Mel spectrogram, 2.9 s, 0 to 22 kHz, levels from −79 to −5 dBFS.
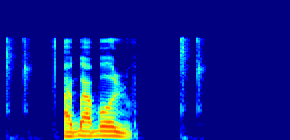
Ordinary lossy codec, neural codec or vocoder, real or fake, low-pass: none; none; real; 7.2 kHz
